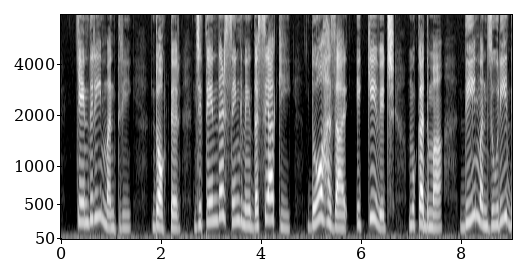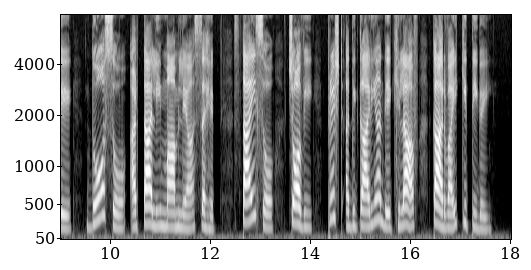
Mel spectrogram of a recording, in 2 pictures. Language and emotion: Punjabi, neutral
